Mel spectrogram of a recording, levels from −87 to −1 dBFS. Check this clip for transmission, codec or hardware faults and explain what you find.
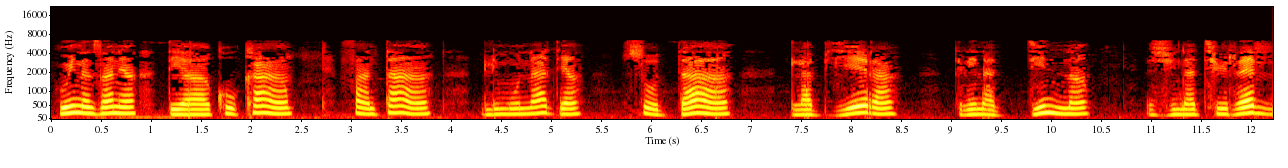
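One codec fault runs through the whole clip. From start to finish the speech sounds dull and smeared, with nothing above 6.3 kHz and a warbling, fizzy edge on sibilants. This is likely AAC compression: the encoder discards high frequencies and coarsely quantises the remaining bands, which points to a low bitrate around 24 kbps.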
